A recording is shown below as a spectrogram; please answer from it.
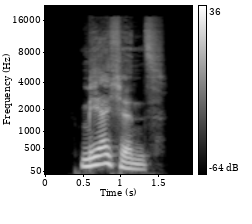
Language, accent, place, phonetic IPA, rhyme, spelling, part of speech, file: German, Germany, Berlin, [ˈmɛːɐ̯çəns], -ɛːɐ̯çəns, Märchens, noun, De-Märchens.ogg
- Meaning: genitive singular of Märchen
